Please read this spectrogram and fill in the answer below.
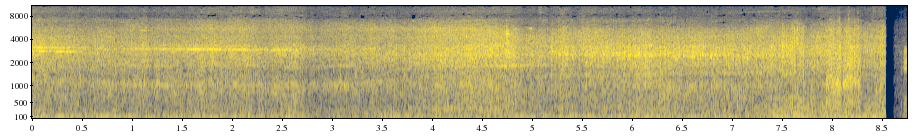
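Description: Wind buffeting the microphone over the steady running noise of a moving motorbike and its tyres on the road.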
